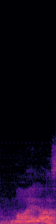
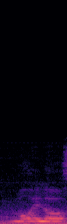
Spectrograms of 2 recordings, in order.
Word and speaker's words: Mylar: Mylar star, because Mylar rhymes with star.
